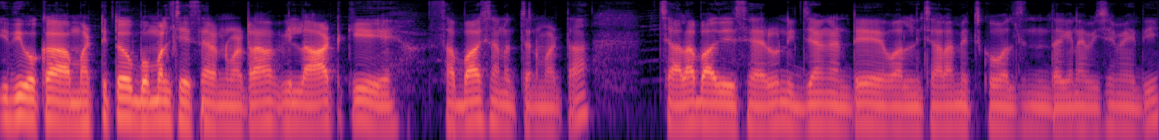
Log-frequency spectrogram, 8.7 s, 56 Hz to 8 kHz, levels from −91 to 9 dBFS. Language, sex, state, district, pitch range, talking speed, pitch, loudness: Telugu, male, Andhra Pradesh, Anantapur, 95-110 Hz, 140 wpm, 100 Hz, -22 LUFS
